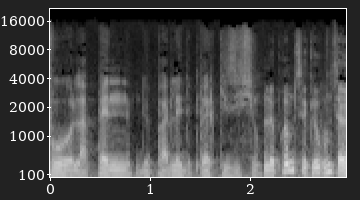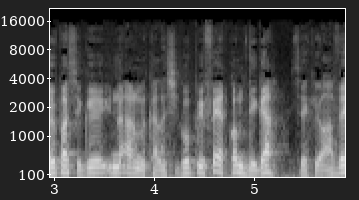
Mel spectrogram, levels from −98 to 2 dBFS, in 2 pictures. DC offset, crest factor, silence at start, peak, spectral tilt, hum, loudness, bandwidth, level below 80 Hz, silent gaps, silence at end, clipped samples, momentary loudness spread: under 0.1%; 20 dB; 0 s; -2 dBFS; -6.5 dB/octave; none; -21 LUFS; 15 kHz; -48 dBFS; none; 0 s; under 0.1%; 12 LU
